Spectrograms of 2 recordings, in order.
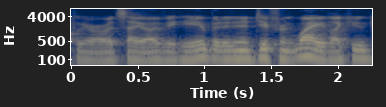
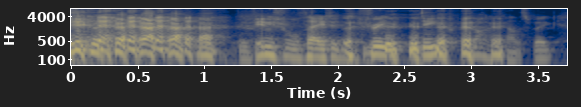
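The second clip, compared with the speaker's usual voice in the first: laughing; 4 semitones higher, 6 dB louder, much slower than usual. Real, not acted. Joking about the experts.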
